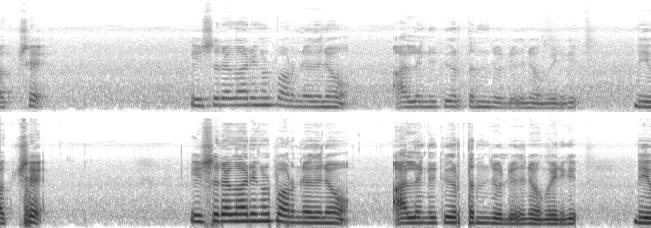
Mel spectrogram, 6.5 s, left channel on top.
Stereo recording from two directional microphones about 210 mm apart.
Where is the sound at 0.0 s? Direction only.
45° right (ahead or behind).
